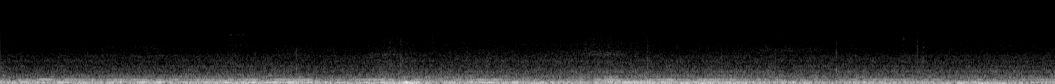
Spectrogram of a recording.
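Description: Steady low rumble of a car driving at motorway speed, heard from inside the cabin: tyre and engine noise, with a brief thump about four seconds in.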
